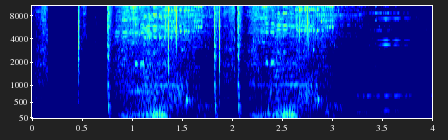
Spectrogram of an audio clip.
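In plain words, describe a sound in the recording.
A young woman talks quietly into a microphone.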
